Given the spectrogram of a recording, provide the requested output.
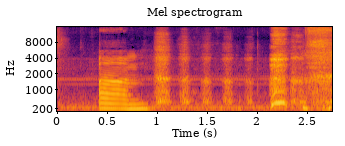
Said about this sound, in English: You can hear chips crunching.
